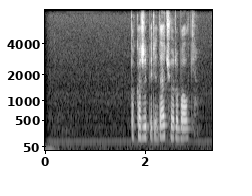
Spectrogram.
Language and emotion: Russian, neutral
